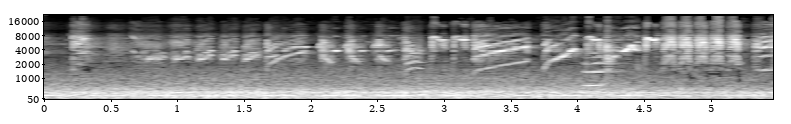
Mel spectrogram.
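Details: Red siskin in classic rolling song used as a tutor recording: a fast, continuous twitter of thin, rising whistles and trills, with a low steady hum underneath.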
